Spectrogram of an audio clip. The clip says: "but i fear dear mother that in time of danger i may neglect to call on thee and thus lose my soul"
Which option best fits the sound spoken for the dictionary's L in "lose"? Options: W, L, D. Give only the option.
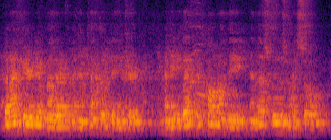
W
